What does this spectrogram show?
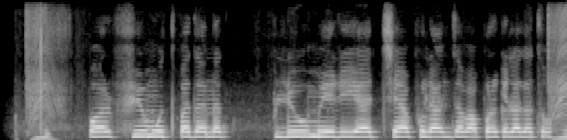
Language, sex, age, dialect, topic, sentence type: Marathi, female, 18-24, Varhadi, agriculture, statement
